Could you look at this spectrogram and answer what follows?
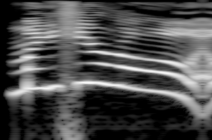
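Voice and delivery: high, sing-song "my hero"; cooing "my hero". Retold or imitated. Owner cooing a pet name at her rescue dog, high and doting. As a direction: coo it up high like baby talk. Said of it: "every single day I go".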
